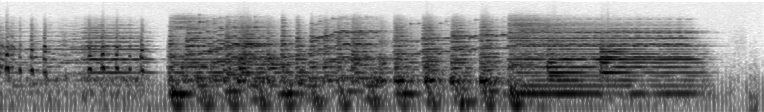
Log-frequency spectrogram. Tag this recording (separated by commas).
Music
